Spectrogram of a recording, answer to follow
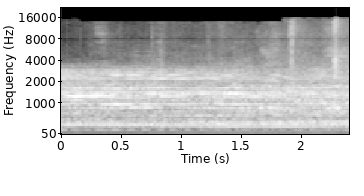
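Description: Round signal at a fight cage: one steady, sustained metallic tone made of several pitches at once, holding without fading.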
